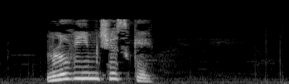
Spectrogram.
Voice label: Czech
